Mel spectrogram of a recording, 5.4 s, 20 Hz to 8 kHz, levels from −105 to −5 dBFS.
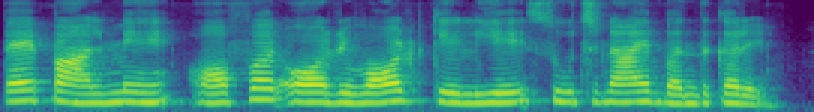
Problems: background sounds at intervals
